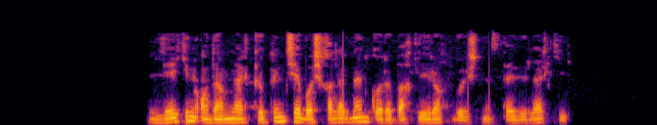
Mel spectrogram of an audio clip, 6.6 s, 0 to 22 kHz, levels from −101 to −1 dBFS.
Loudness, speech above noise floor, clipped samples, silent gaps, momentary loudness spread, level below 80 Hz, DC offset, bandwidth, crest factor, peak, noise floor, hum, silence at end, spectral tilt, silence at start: -23 LUFS; over 68 dB; under 0.1%; none; 8 LU; -54 dBFS; under 0.1%; 7.6 kHz; 18 dB; -6 dBFS; under -90 dBFS; 50 Hz at -50 dBFS; 0.9 s; -5 dB/octave; 1.5 s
